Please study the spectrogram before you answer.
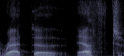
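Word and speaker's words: Ratfucked: I had written one with the title of Rat Eft Rhymes with Duct.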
